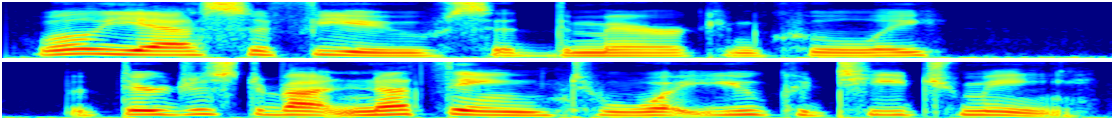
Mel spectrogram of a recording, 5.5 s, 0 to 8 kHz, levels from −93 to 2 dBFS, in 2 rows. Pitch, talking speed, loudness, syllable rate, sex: 180 Hz, 205 wpm, -18 LUFS, 5.3 syllables/s, female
